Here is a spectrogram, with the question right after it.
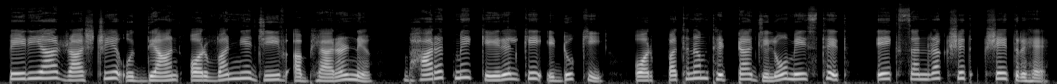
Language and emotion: Hindi, neutral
